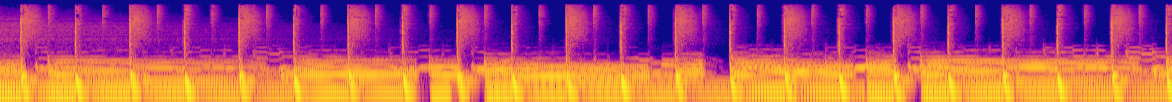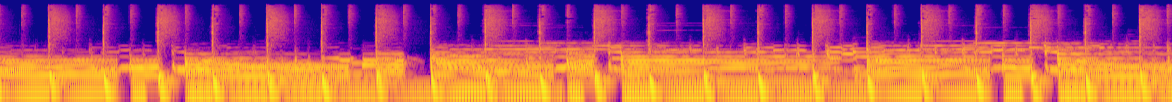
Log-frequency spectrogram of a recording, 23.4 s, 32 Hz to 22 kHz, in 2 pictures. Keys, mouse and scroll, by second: 3.9 click, 4.5-7.3 drag, 10.0-12.0 drag, 12.7 click, 13.3-14.9 typing, 17.7 click, 17.9 click, 20.7 click, 21.1-22.0 typing, 22.1 Return.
